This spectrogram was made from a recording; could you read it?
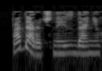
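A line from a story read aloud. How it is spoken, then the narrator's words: Cold curt retort. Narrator (Russian): холодно отрезала Красная Королева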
